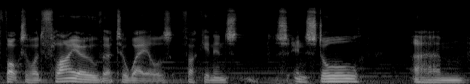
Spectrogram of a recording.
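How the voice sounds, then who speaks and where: With a lowish voice and an unhurried pace, a British live streamer rambles along in loosely connected talk, swearing casually now and then. Faint music can be heard behind him.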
